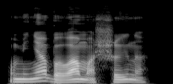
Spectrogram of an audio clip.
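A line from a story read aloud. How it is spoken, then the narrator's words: Sighing. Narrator (Russian): вздохнула она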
